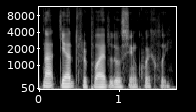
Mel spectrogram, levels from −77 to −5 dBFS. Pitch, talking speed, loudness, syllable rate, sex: 120 Hz, 175 wpm, -19 LUFS, 5.2 syllables/s, male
